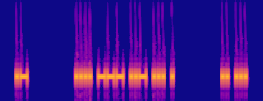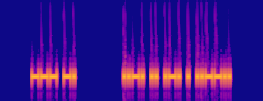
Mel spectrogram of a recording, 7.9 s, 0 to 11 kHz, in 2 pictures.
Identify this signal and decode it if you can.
Morse code, heard as a keyed tone, about 34 wpm, 700 Hz. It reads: A HOUSE IS ON FIRE?
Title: 3x Word-Spacing - Sentences from Top 400 Words - 35wpm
